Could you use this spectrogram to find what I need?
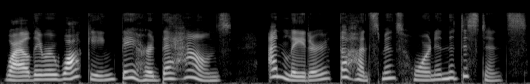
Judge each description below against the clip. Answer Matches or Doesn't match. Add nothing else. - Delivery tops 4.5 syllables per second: Matches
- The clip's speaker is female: Matches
